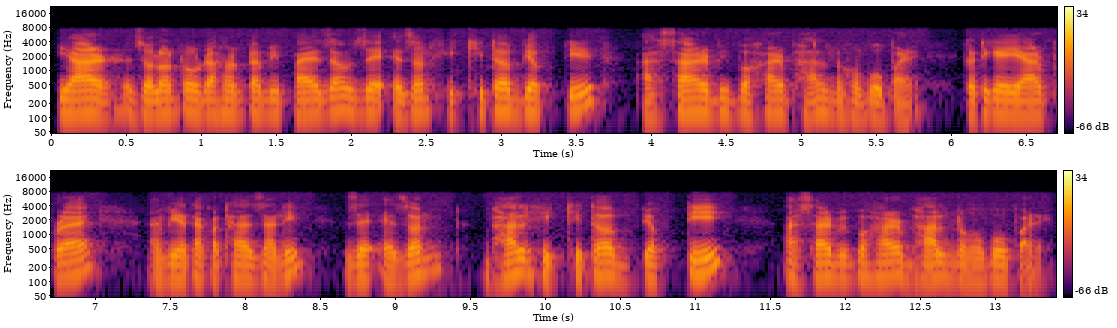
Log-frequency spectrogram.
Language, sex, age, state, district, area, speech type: Assamese, male, 18-30, Assam, Dhemaji, rural, spontaneous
